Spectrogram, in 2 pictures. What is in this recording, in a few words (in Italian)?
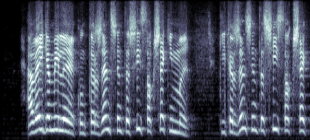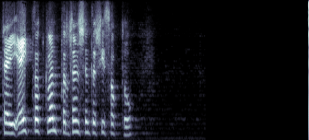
scioglilingua, romagna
